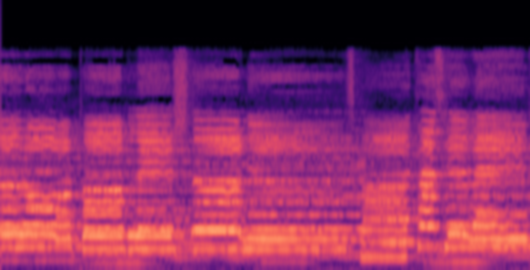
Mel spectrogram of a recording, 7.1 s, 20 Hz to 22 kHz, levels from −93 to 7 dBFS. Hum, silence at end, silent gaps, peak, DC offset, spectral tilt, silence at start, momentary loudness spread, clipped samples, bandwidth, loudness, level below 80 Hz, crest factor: none; 0 s; none; -4 dBFS; under 0.1%; -4 dB/octave; 0 s; 7 LU; under 0.1%; 11.5 kHz; -19 LUFS; -62 dBFS; 14 dB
